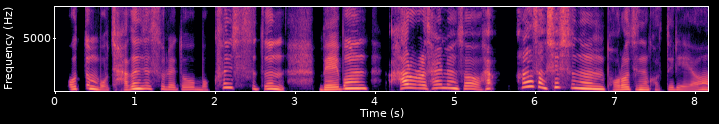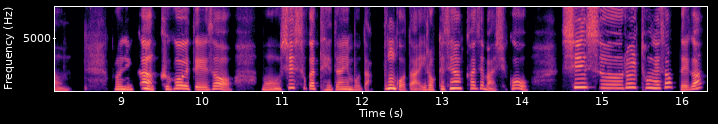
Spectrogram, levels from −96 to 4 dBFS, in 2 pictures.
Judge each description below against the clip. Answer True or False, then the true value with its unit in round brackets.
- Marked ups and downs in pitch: True (7.9 semitones)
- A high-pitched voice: True (260 Hz)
